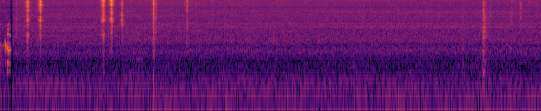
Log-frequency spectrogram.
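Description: A low steady hum with a handful of sharp clicks, several in the first three seconds and one more near the end.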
